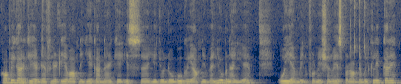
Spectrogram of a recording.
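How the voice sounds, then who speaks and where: A man's voice: medium pitch, moderate pace, dark tone. Methodical male computer instructor. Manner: methodical step-by-step explaining, polite "ji" and "janab" asides; mixes English phrases into speech. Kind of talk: screen-recorded software tutorial.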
